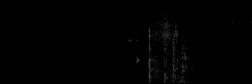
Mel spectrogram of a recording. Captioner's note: paper flips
